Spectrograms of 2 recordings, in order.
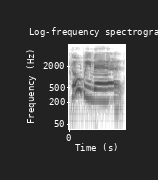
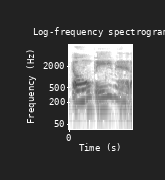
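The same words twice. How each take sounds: First: Laughing through "Don't be mad!", slow and high. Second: "Don't be mad." high and slow, laugh gone; a teasing, sing-song reassurance; mock soothing. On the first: Acted. Teasing a salty opponent, laughing. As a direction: tease them while giggling. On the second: Teasing a salty opponent again, mock soothing.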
